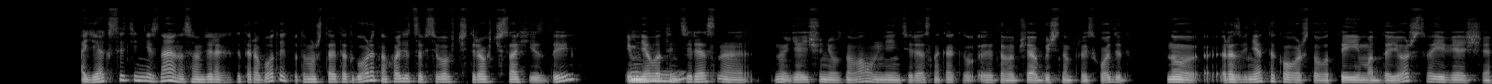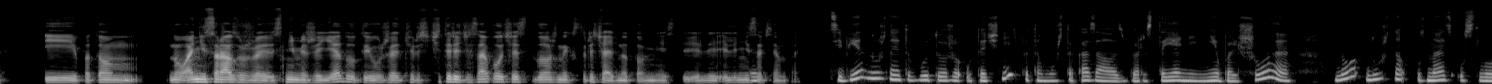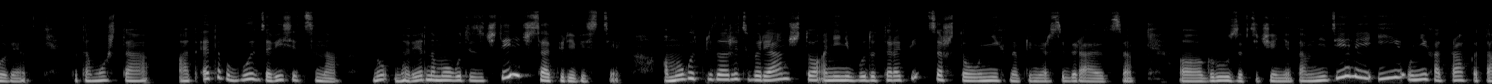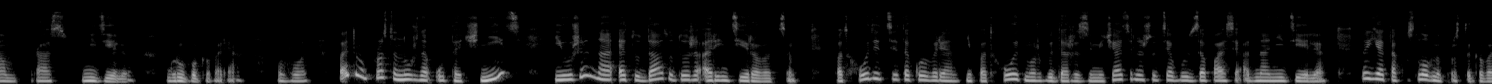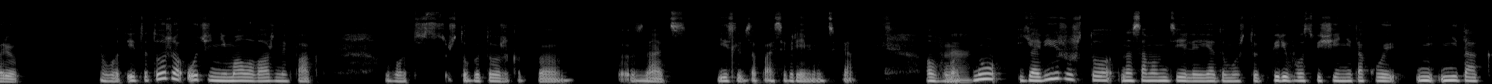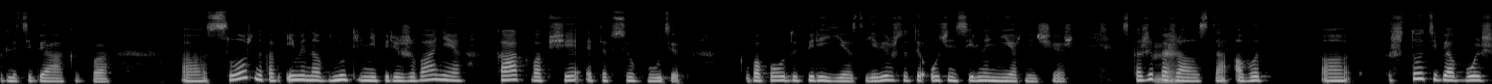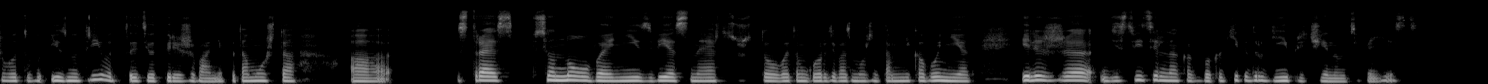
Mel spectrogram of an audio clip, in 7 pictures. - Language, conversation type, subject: Russian, advice, Как мне справиться со страхом и неопределённостью во время перемен?
- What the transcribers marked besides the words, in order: tapping; other background noise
